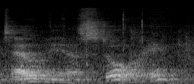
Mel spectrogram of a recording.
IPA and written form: ˈtel mi ə ˈstɔːri (tell me a story)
